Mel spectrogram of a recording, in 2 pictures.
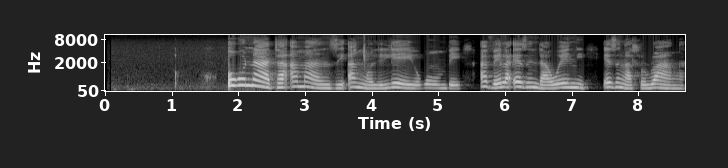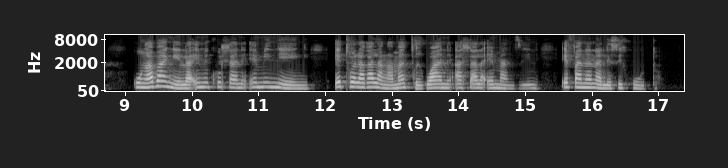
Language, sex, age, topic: North Ndebele, male, 36-49, health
